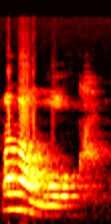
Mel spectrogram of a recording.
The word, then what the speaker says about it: монолог: В неодушевленных существительных мужского рода, который заканчивается на лог, ударение всегда будет падать на последний слог. Например, монолог, каталог, некролог, диалог.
